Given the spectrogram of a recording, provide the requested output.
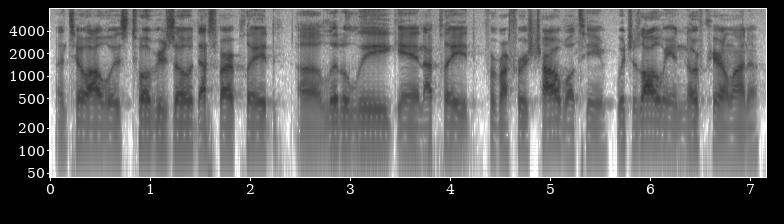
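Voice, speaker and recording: A young man from the United States, a baseball player guest, talking casually in an interview with a relaxed, rambling way of telling stories. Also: lowish voice, fairly quick, few pauses, clear, resonant tone. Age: young adult. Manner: relaxed, rambling storytelling with fillers.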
